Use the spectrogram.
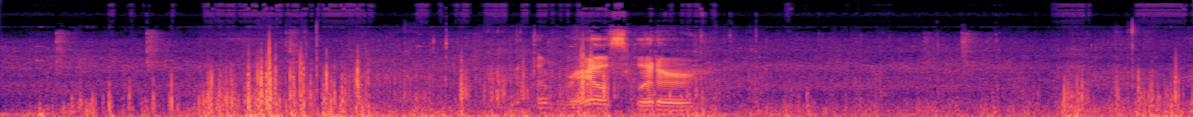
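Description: Gusty wind buffets the microphone on a windy day in Lincoln, Illinois, a low rumbling roar that rises and falls beneath people talking.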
